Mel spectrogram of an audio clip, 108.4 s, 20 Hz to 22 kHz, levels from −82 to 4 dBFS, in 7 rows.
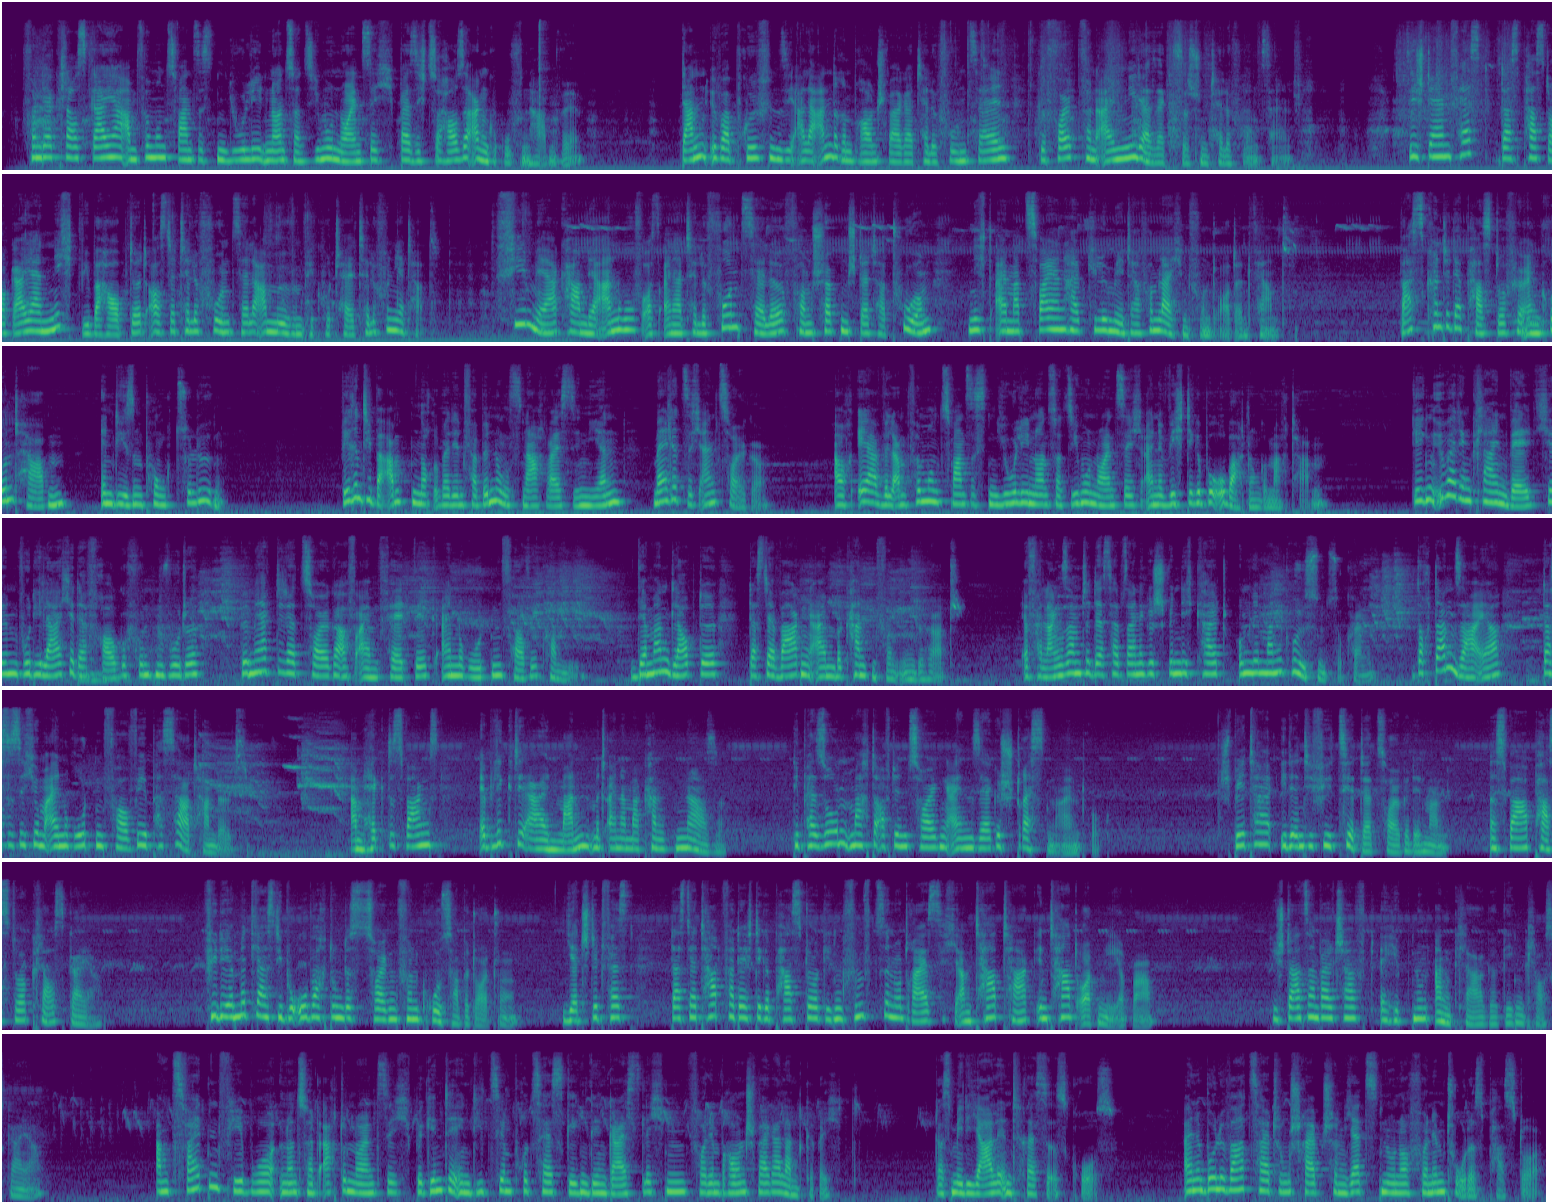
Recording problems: animal sounds; faint; throughout; 20 dB below the speech

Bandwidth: 14.5 kHz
